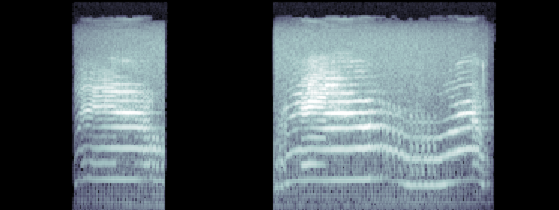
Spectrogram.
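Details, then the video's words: Kitten on a farm, playing on grass among dogs, rabbits, cows and mice; one short clear meow, then a longer drawn-out meow that wavers and falls at the end, with silence between. "Cat Meowing Video"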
